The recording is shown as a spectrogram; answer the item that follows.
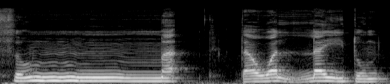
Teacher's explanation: ثم میم مشدد ہے غنہ کریں گے اور ثا نرم حروف میں سے تو نرم پڑھیں گے. ثم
